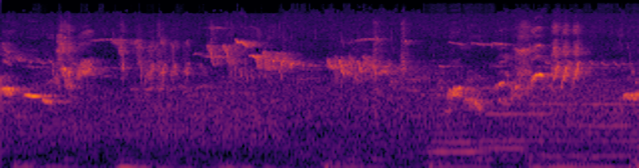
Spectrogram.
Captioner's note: birds sing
